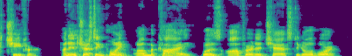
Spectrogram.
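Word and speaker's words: Mackay: and now it's Makai I say Makai I think it's Makai I don't know why I say McKay let's call the whole thing off all right Makai Makai yes Makai yeah probably the Scottish pronunciation and he was from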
